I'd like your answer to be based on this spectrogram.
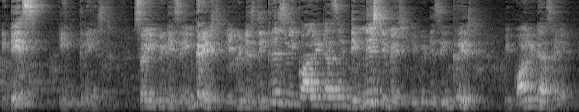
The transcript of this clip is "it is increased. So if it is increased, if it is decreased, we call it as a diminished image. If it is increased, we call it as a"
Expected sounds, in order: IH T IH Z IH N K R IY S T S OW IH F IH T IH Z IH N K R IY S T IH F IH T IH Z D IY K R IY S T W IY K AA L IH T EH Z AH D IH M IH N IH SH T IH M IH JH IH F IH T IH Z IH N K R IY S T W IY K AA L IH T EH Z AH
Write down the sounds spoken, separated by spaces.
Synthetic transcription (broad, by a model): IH T IH Z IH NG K R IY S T S OW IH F IH T IH Z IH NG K R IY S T IH F IH T IH Z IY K R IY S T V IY K AA L IH T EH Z AH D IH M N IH S T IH M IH JH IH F IH T IH Z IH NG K R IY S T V IY K AA L IH T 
